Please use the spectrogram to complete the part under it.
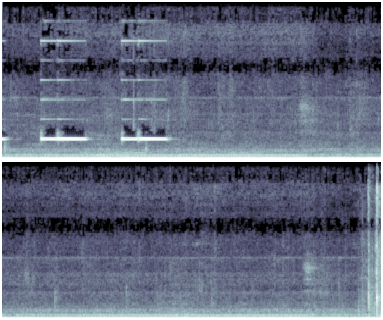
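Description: A kitchen oven that has finished preheating gives two short bursts of bright electronic beeps near the start, followed by a low steady hum of the appliance for several seconds.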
